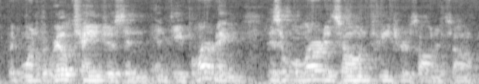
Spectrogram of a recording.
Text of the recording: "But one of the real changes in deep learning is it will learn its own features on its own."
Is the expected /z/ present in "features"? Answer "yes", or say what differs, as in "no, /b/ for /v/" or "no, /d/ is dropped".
yes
